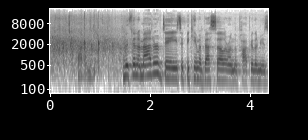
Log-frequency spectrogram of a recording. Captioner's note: applause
